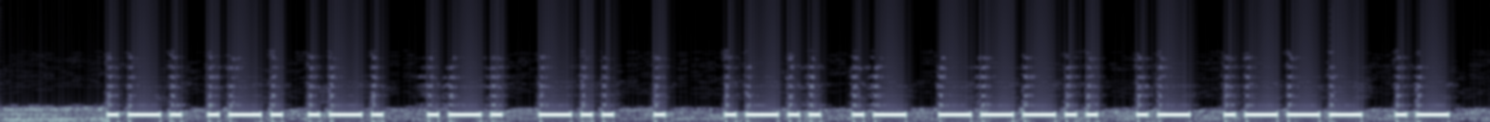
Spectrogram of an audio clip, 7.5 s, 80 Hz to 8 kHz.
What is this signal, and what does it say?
Morse code, heard as a keyed tone, about 22 wpm, 600 Hz. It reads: RRRR DE LA8AJA
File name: wp / ct3hf 6m cw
